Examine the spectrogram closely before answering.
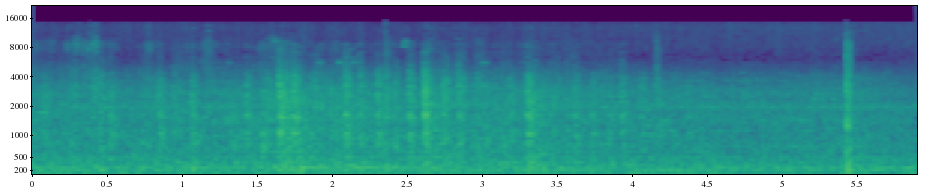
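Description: A bus engine hums steadily from inside the moving bus.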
